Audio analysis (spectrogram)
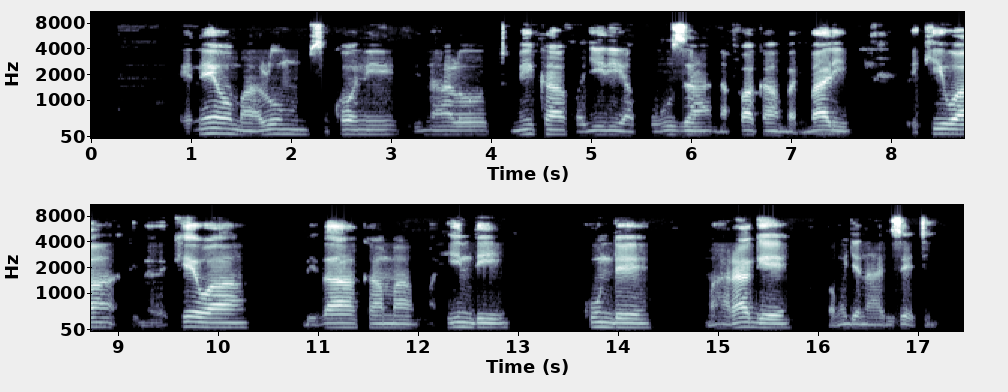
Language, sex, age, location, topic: Swahili, male, 36-49, Dar es Salaam, agriculture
